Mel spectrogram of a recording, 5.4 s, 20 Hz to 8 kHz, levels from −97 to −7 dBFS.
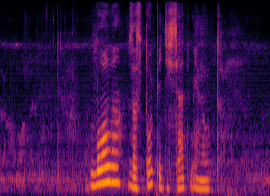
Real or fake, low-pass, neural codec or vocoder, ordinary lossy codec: fake; none; codec, 16 kHz, 4 kbps, X-Codec, HuBERT features, trained on LibriSpeech; none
